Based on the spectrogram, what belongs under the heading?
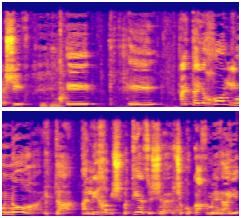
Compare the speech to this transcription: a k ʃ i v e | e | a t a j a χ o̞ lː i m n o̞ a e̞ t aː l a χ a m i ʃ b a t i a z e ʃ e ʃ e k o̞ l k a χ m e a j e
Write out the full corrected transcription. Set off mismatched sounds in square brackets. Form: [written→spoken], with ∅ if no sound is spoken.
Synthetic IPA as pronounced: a k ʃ i v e | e | a t a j a χ o̞ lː i m n o̞ a e̞ t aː l [a→i] χ a m i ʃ [b→p] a t i a z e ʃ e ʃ e k o̞ l k a χ m e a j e

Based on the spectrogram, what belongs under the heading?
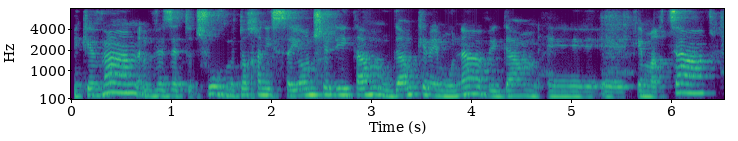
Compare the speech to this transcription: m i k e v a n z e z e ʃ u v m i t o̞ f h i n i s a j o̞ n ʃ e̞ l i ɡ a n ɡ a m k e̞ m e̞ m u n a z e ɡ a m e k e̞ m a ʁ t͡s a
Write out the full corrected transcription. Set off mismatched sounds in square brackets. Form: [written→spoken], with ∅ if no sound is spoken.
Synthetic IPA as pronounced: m i k e v a n [z→v] e z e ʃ u v m i t o̞ [f→χ] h [i→a] n i s a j o̞ n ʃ e̞ l i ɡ a [n→m] ɡ a m k e̞ m e̞ m u n a [z→v] e ɡ a m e k e̞ m a ʁ t͡s a

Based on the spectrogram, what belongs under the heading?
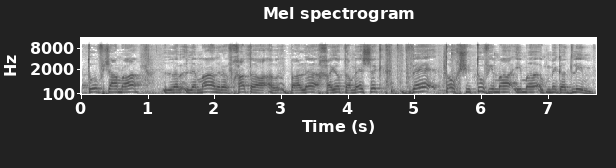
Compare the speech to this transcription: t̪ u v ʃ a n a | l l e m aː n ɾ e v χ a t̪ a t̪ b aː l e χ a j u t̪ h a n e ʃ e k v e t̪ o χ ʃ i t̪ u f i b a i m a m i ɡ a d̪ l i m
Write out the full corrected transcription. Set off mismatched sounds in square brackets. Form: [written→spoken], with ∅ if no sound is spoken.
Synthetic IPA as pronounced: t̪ u v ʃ a [n→m] a | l l e m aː n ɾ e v χ a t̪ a [t̪→∅] b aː l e χ a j [u→o] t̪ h a [n→m] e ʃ e k v e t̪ o χ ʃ i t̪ u f i [b→m] a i m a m [i→e] ɡ a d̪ l i m

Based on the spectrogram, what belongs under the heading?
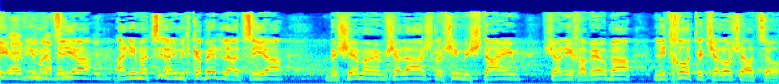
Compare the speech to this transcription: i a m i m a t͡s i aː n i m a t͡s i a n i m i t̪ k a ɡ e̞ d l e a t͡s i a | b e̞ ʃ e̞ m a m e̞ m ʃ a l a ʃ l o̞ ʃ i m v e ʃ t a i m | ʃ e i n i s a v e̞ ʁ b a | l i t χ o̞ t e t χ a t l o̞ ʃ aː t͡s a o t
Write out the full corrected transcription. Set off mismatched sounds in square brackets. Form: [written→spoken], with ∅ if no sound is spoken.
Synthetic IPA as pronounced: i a [m→n] i m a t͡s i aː n i m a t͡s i a n i m i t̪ k a [ɡ→b] e̞ d l e a t͡s i a | b e̞ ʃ e̞ m a m e̞ m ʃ a l a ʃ l o̞ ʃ i m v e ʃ t a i m | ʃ e [i→a] n i [s→χ] a v e̞ ʁ b a | l i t χ o̞ t e t [χ→ʃ] a [t→∅] l o̞ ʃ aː t͡s a o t

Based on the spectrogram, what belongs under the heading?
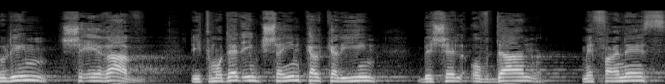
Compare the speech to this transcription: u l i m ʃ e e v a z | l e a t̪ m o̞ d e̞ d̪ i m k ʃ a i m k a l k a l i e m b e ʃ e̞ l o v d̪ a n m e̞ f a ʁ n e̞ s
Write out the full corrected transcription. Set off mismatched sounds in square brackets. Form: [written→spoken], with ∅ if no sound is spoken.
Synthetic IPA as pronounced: u l i m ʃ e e [v→ʁ] a [z→v] | l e [a→i] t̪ m o̞ d e̞ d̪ i m k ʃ a i m k a l k a l i [e→i] m b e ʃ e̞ l o v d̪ a n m e̞ f a ʁ n e̞ s

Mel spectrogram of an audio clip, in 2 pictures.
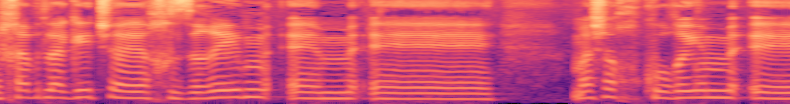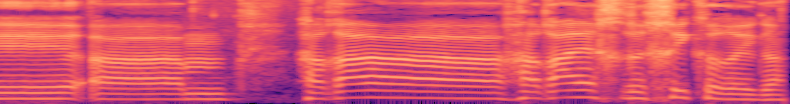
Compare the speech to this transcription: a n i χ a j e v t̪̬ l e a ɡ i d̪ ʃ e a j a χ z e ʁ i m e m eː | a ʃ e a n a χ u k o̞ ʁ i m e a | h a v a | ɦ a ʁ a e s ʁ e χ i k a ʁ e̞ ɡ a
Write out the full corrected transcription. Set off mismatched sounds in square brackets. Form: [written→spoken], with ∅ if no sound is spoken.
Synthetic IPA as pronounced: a n i χ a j e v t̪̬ l e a ɡ i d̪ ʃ e a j a χ z e ʁ i m e m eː | a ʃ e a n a χ u k o̞ ʁ i m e a | h a [v→ʁ] a | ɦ a ʁ a e [s→χ] ʁ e χ i k a ʁ e̞ ɡ a

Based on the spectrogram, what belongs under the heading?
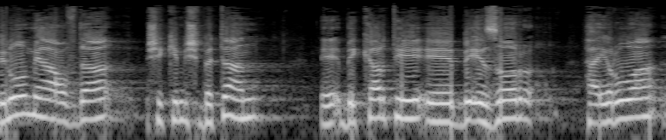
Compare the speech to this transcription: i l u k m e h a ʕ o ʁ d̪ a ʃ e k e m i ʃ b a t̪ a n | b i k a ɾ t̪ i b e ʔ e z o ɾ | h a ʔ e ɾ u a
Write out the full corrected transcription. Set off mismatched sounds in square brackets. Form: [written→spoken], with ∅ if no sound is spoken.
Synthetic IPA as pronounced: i l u [k→∅] m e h a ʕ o [ʁ→v] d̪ a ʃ e k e m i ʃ b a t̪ a n | b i k a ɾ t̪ i b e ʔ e z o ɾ | h a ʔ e ɾ u a

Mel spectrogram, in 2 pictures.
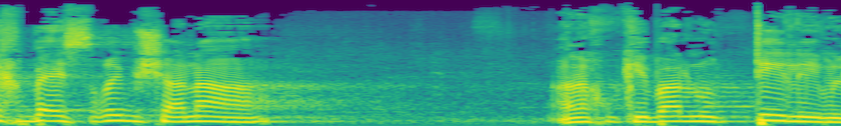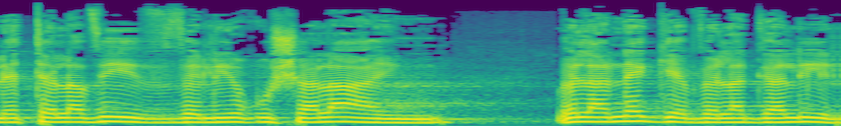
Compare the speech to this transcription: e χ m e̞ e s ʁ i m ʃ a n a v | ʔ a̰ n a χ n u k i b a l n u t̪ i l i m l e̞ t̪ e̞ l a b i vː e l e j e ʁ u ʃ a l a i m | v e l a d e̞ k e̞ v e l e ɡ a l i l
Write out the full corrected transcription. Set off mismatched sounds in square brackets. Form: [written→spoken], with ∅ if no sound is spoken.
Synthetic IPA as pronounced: e χ [m→b] e̞ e s ʁ i m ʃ a n a [v→∅] | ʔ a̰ n a χ n u k i b a l n u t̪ i l i m l e̞ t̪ e̞ l a [b→v] i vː e l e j e ʁ u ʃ a l a i m | v e l a [d→n] e̞ [k→ɡ] e̞ v e l [e→a] ɡ a l i l

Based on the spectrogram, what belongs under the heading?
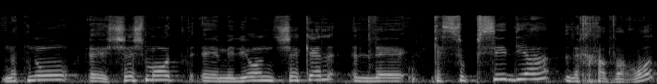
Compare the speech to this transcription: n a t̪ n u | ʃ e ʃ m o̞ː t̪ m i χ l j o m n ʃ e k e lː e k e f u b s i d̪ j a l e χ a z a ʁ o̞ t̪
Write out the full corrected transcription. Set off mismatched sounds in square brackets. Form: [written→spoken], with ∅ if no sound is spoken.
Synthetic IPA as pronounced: n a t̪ n u | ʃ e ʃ m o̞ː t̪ m i [χ→∅] l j o [m→∅] n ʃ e k e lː e k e [f→s] u b s i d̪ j a l e χ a [z→v] a ʁ o̞ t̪

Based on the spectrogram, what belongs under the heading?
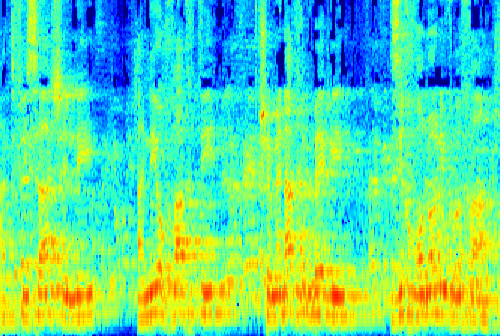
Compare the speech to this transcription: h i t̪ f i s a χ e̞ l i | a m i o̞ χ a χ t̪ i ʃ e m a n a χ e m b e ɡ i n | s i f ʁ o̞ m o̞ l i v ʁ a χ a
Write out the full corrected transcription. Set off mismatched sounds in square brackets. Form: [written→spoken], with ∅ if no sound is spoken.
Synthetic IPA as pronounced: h [i→a] t̪ f i s a [χ→ʃ] e̞ l i | a [m→n] i o̞ χ a χ t̪ i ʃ e m [a→e] n a χ e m b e ɡ i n | [s→z] i [f→χ] ʁ o̞ [m→n] o̞ l i v ʁ a χ a

